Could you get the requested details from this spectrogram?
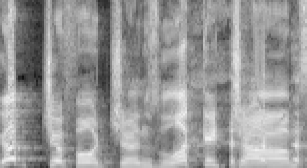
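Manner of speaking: loud, slow Texan drawl. Retelling a film scene with a character in disguise: imitating Little John's Texan drawl. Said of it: "a Texan drawl".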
